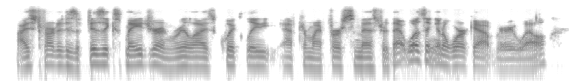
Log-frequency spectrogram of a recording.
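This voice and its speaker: A man with a slight Texas accent, vocal fry and a bright, sharp tone, at a very fast pace with hardly any pauses, in a dry, close sound with no echo and a quiet background. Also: medium pitch for a man, ordinary pitch variation. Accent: slight Texas twang. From Texas, Fort Worth. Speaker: accounting advisory leader. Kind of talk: interview.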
